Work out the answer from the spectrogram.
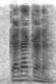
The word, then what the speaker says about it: Caracara: Me aclara, él no hay acento en la última sílaba en guaraní. Entonces, perdónenme la ignorancia, por favor. Hay una calle que se llama Cacique Caracara. Caracara.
